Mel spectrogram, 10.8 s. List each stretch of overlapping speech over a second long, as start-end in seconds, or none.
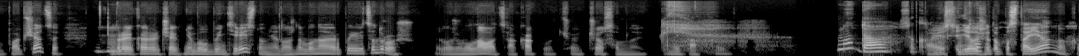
none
